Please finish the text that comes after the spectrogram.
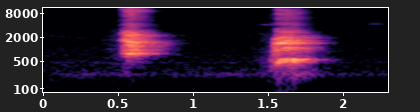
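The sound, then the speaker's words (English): Dogs bark twice, two loud, clear woofs about a second apart, with no talking in between. “I'm sorry, my dogs are barking.”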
